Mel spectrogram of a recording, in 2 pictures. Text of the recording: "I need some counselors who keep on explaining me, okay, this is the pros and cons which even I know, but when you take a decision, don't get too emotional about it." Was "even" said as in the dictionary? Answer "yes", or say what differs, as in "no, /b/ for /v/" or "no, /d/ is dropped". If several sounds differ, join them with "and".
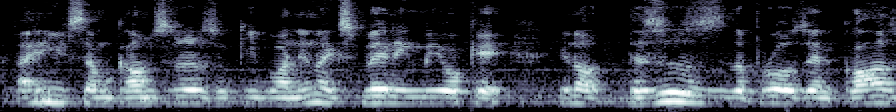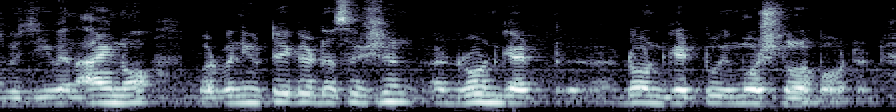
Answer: yes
